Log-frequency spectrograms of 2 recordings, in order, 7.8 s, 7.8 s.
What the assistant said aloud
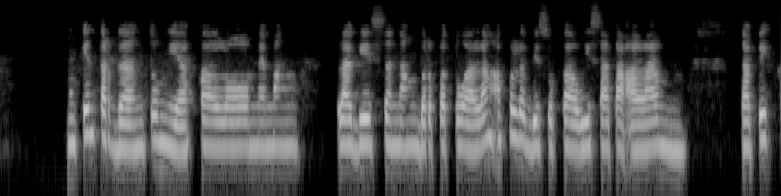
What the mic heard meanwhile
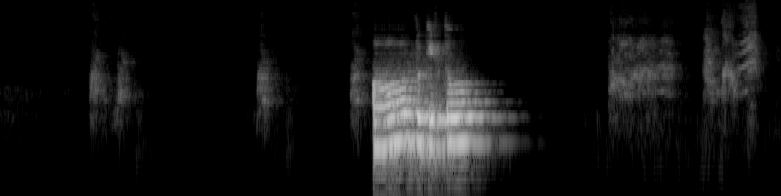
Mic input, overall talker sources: user only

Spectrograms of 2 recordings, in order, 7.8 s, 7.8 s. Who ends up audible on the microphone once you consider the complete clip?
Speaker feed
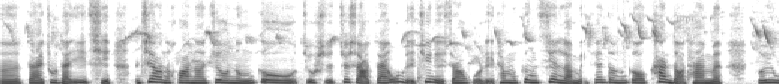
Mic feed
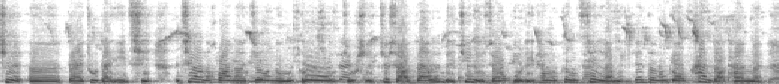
both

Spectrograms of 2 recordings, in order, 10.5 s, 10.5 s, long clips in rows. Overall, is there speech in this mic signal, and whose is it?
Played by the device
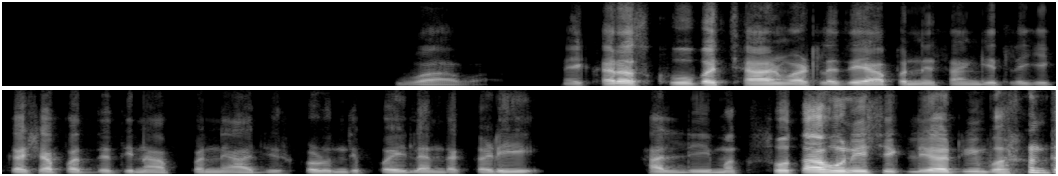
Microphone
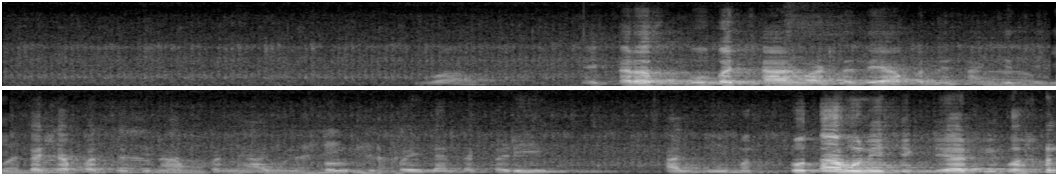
both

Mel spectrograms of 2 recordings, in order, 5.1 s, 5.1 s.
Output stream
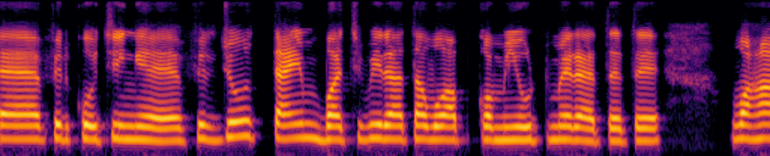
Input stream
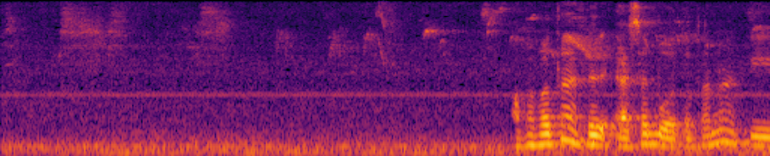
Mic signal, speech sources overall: user only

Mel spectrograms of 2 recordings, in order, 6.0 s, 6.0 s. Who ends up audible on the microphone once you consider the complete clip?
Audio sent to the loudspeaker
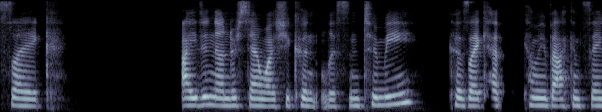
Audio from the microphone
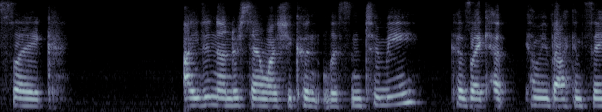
echo only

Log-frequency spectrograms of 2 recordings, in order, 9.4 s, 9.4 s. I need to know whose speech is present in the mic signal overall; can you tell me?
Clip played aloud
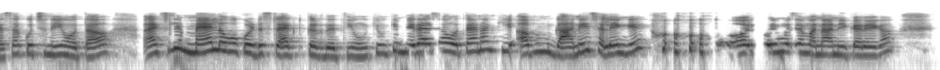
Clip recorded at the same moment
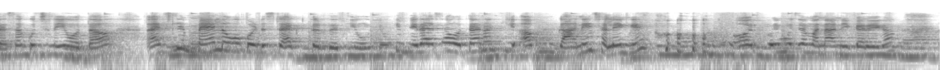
both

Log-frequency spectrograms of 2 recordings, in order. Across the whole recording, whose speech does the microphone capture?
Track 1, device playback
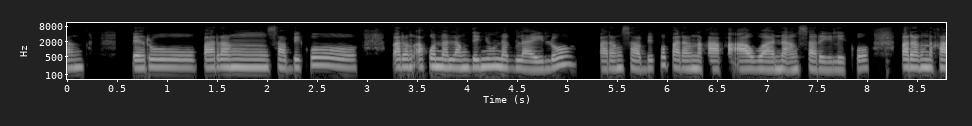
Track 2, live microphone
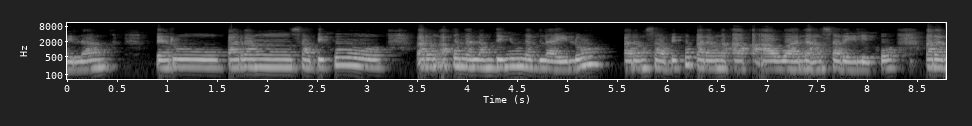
echo only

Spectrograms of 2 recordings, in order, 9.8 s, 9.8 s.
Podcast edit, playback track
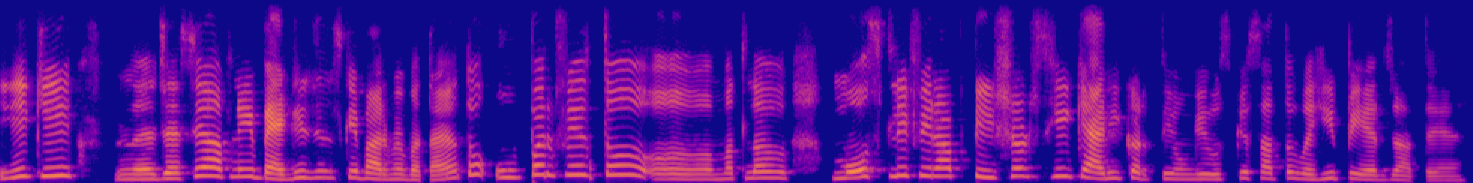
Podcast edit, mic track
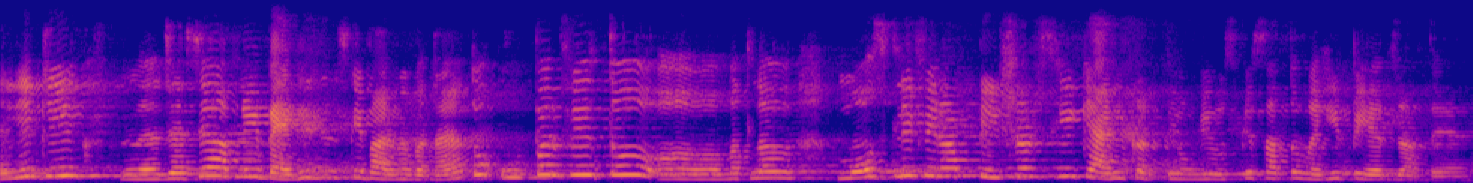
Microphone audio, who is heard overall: echo only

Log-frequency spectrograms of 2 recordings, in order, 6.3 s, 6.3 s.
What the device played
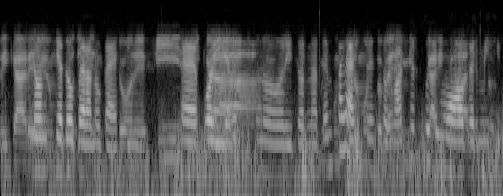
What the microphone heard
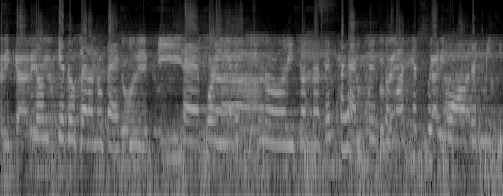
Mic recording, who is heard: both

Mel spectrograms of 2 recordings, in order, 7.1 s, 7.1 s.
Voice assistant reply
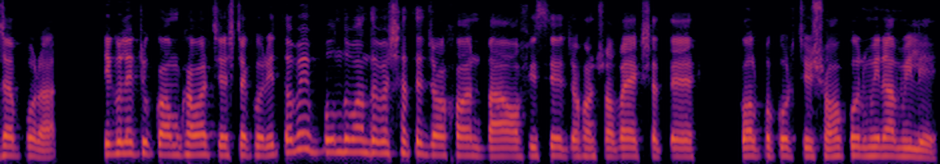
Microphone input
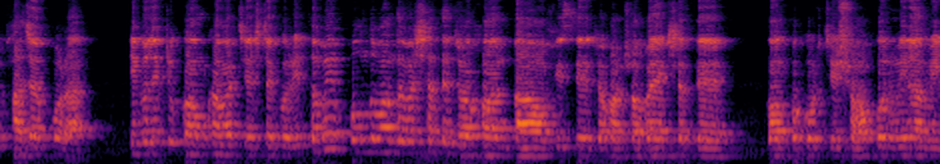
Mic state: echo only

